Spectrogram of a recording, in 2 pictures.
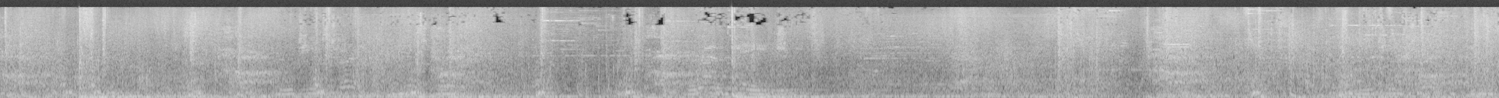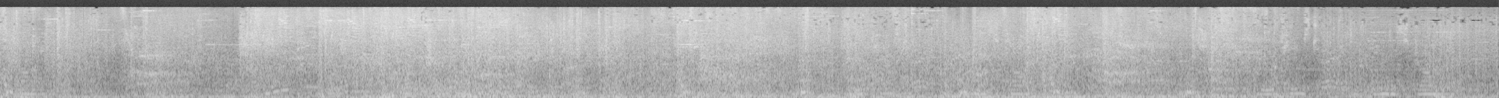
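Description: Game spell effects crackle and boom in a fight.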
